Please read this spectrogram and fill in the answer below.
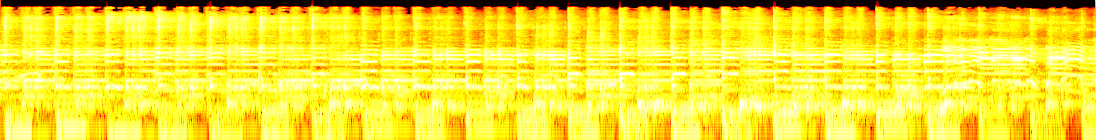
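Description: Amplified live band music: a guitar melody over a steady, pulsing bass beat.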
